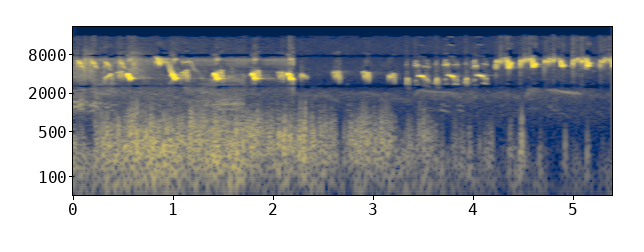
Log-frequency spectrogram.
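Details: Bluethroat song in spring in the Netherlands, where the birds favour wet, marshy areas and males sing to attract females: a fast, varied run of high, ringing, metallic notes, some repeated in quick series, over a steady low rumble of wind or traffic.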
